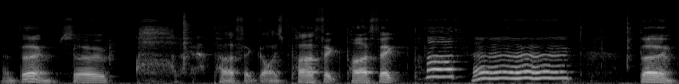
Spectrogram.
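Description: A man hosting a gaming livestream, giving casual running commentary in an excitable way, often repeating his phrases and exclaiming. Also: low-pitched, a little slow. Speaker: livestream gamer, host. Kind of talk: live gameplay commentary, casual.

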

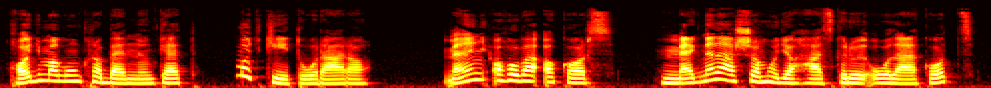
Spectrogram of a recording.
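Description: Audiobook figure: tyrannical old sheikh, done by a woman narrator, shouting commands in a dry, close voice. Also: mid-range voice, lively intonation, hardly any pauses, dry recording, lightly acted. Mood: commanding. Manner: barking orders, shouting. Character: harsh domineering older male sheikh, a father.

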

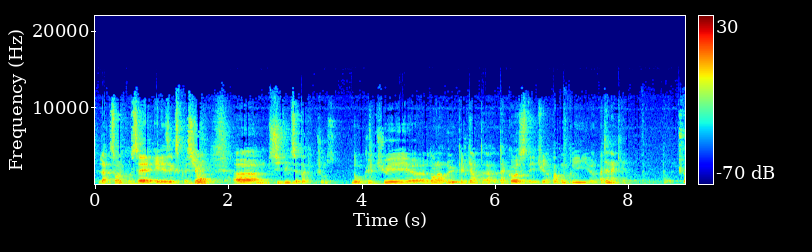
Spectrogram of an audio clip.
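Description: A man's voice: mid-range voice, slight background noise. A man from Scotland, an online English teacher, giving a chatty YouTube language lesson full of small hesitations. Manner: lively and chatty, many hesitations. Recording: roomy, distant mic.

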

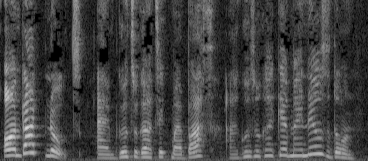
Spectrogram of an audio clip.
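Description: Fast and very animated, this woman's fairly high voice carries a Nigerian accent as she chats candidly and emphatically to a camera at arm's length. She's a vlogger in her thirties from Nigeria, keeping things casual and conversational.

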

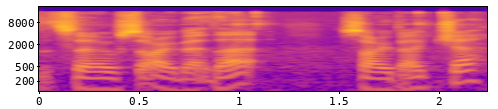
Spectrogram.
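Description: A man's voice: mid-range voice, normal speed. A man giving casual gameplay commentary, rambling and thinking aloud, often interrupting himself. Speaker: let's play host. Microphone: compressed desktop microphone, voice-over. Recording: faint room noise, keyboard typing, compressed mic. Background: keyboard typing and background noise.

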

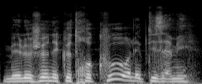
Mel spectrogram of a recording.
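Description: A man giving casual, excitable commentary while playing a war game, swearing and talking back to the game. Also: a little high, a little fast, dry recording. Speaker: let's play gamer. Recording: game music under voice.

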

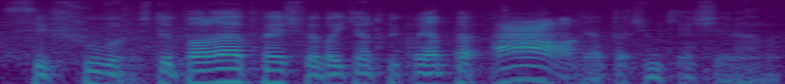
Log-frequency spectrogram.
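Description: A man's voice: fairly low pitch, rapid-fire, vocal fry, slight background noise. A man hosting a let's-play video, making jokey, sarcastic commentary and muttering asides as he plays. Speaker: gaming video host.

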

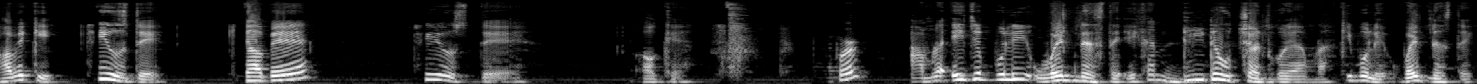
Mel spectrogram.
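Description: Guy teaching english sounds, asks then repeats each word like a drill. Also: fairly high pitch. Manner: drills words by asking and repeating them. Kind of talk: pronunciation lesson.

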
